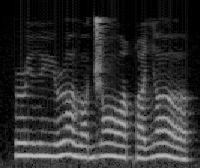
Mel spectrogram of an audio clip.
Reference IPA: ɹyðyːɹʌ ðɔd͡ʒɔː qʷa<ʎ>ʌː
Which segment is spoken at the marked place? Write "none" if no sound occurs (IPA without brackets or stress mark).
ʎ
